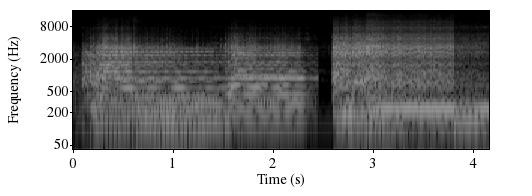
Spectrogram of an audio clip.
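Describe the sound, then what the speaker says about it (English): A heavily distorted, high-gain electric guitar played through a Boss GT-8 multi-effects processor plays sustained chords in three loud bursts, with a brief gap before the last one. "So I'm in a distortion, high gain distorted amp."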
